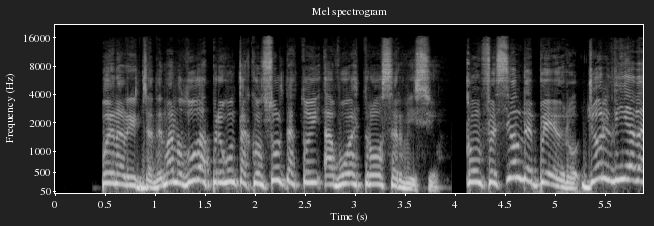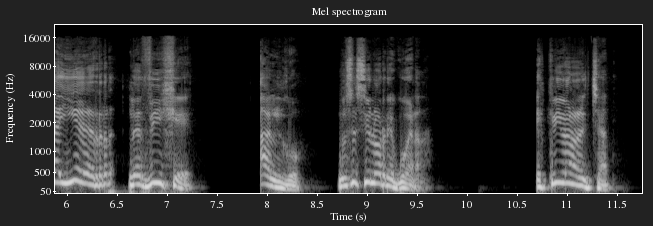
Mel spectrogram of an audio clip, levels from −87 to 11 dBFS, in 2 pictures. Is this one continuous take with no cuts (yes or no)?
yes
